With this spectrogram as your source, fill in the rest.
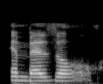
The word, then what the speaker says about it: embezzle: so embezzlement and so be sure to pronounce the Z when you say embezzle embezzle so it's basically when you do the embezzle you pronounce the Z in the front of the mouth is 0 then you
